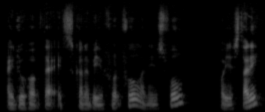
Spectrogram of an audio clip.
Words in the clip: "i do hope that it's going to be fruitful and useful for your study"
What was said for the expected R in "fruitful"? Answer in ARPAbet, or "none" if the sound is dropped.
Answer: R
